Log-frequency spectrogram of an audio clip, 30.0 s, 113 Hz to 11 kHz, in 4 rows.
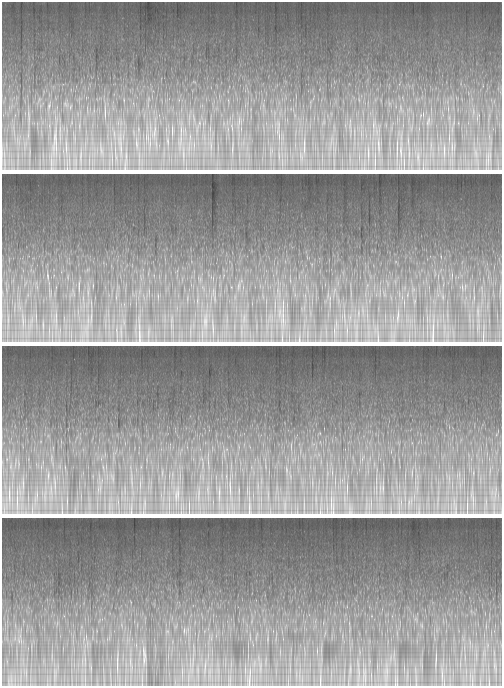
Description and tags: Light rain drizzle, recorded from basement window.
M-S Recorded with Neumann RSM191 (decoded while recording)
Israel
from, LIght, rain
